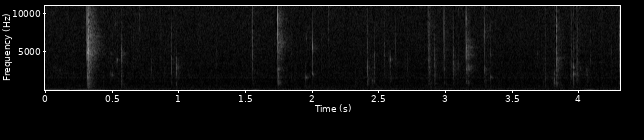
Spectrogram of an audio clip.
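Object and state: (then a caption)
Plastic water bottle. A capped, clear ribbed PET water bottle about half full of water is tilted and tapped with fingernails. Light, irregular clicky taps with bright, crisp edges sound over a soft low rumble, each fading quickly.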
